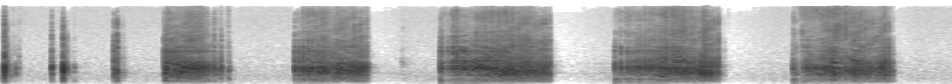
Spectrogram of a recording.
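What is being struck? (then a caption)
Corrugated cardboard heart-shaped box. Long nails and fingertips slowly scratch and rub the ribbed surface of a flat, hand-sized red corrugated cardboard heart, possibly a hollow heart-shaped box. A few short, quick scrapes open the clip, followed by five long, raspy rubbing passes with pauses between them. Each pass is a dry, textured scratching sound centered in the midrange with a bright hiss on top.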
